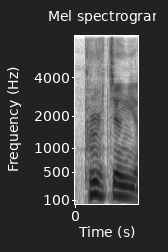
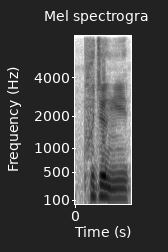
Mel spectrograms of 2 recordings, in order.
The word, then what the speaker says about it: 부정: 부로 발음한다고 돼 있습니다음 그래서 불정이 아니고 부정이 된 것입니다 자 이렇게 얘기하니까 어떤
